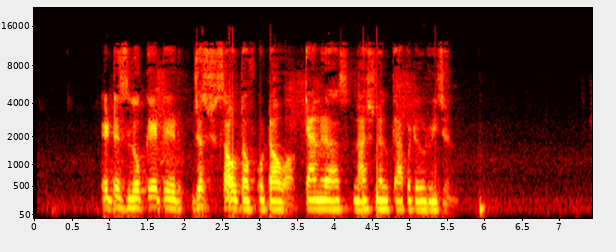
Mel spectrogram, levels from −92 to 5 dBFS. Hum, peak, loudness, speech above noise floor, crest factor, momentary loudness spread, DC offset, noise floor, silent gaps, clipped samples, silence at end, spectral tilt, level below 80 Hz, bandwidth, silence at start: none; -2 dBFS; -19 LUFS; 44 dB; 20 dB; 9 LU; under 0.1%; -63 dBFS; none; under 0.1%; 1.45 s; -4.5 dB/octave; -56 dBFS; 13.5 kHz; 0.9 s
